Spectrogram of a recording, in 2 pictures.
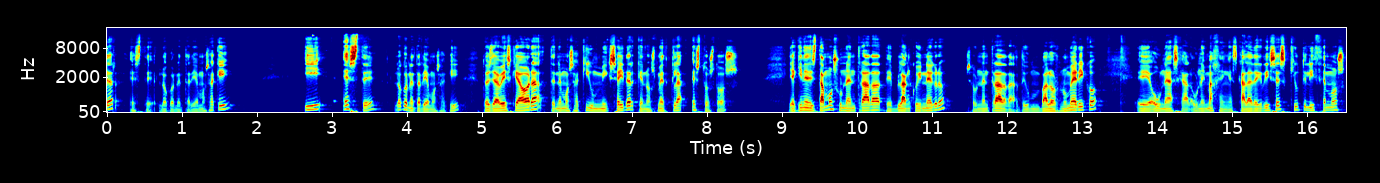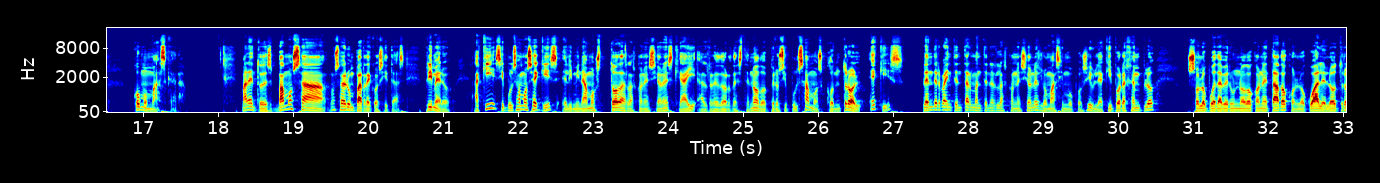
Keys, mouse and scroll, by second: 21.8 x, 24.2 ctrl+z, 25.0 click, 26.4 ctrl+x.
